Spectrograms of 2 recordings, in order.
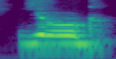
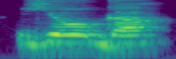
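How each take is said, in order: First: The word ends without the final vowel. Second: The word ends with a final a vowel. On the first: This is the modern form. "whereas you'd say" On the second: This is the traditional Sanskrit form. "in Sanskrit, you would say"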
